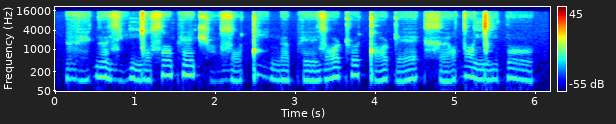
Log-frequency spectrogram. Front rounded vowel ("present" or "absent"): absent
